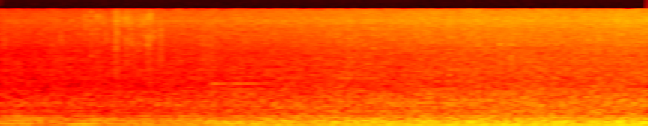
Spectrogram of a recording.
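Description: Low steady rumble of wind on the microphone, growing gradually louder.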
